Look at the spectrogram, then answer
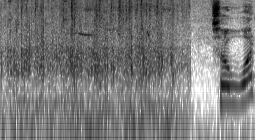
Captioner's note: tires rolling over dirt road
